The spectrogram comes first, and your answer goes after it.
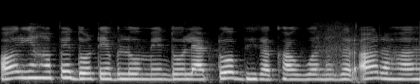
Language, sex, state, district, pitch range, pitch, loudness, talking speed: Hindi, female, Jharkhand, Garhwa, 235-270 Hz, 245 Hz, -13 LUFS, 200 wpm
